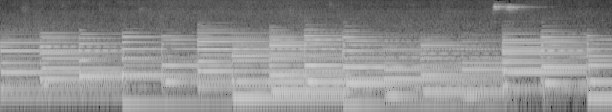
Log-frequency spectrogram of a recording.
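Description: Background piano music: a slow melody of single struck notes, each dying away, over held low notes that change about once a second.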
